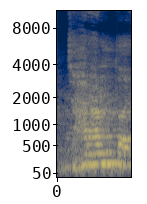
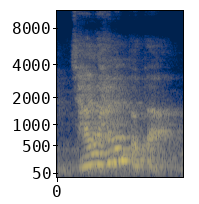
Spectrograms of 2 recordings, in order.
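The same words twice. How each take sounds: First: It is said in a sincere, approving tone. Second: It is said in a mocking, sneering tone. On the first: The listener is genuinely praised. The speaker calls it wrong. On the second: The listener is being ridiculed. The speaker calls it right.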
